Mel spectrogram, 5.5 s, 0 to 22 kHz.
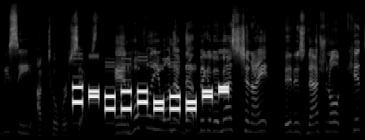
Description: Multi-frequency trunk signalling (R1, as on North American trunks), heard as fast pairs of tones, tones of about 150 ms, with speech in English. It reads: KP 05893530 ST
